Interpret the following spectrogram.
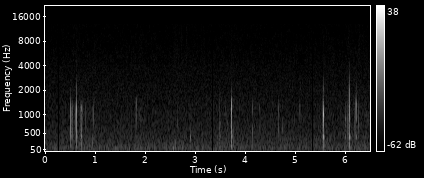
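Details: Woman's stomach sounds recorded for ASMR: quiet gurgles and squelches at irregular intervals in a still room; ordinary stomach growling (borborygmi).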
